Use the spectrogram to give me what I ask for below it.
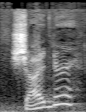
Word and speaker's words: Shydner: Shydner? You said it right. Shydner with a D, N-E-R.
